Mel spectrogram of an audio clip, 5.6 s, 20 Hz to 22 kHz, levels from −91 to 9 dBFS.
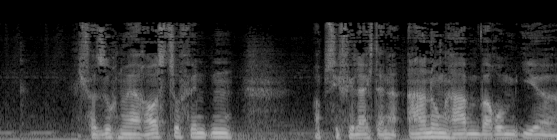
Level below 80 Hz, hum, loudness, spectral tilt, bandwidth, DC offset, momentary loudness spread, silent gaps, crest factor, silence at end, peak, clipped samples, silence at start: -46 dBFS; none; -27 LUFS; -6 dB/octave; 11.5 kHz; under 0.1%; 22 LU; none; 16 dB; 0 s; -12 dBFS; under 0.1%; 0 s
